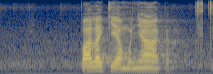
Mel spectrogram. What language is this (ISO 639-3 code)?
nso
